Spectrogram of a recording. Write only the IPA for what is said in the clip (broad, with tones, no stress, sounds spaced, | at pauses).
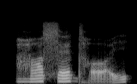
ɦ ɑ˦˥ s ɛ˦˥ dʱ ɑ̰˨˩˦ i̯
